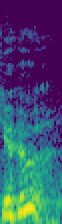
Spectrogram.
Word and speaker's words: Yahuwah: So it's Yahuwah in 4 letters, and it's pronounced Yahuwah. It's so simple.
